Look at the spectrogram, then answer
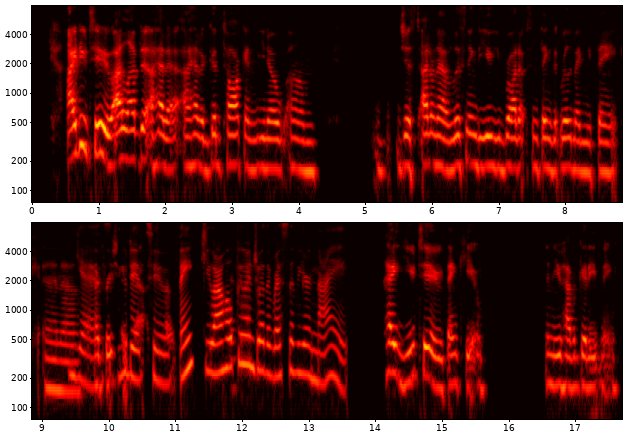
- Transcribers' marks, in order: none
- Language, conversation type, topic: English, unstructured, Why do some people stay in unhealthy relationships?
- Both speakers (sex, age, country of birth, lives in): female, 20-24, United States, United States; female, 60-64, United States, United States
